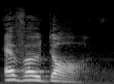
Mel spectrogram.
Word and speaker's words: avodah: That word, work, in the Hebrew, is the same word, I'll spell it to you, it's called avodah. A-V-O-D-A-H.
